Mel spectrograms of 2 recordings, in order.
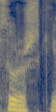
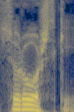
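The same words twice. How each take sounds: First: The stress falls on the first syllable. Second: The stress falls on a later syllable. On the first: The speaker calls it wrong. "по многолетней привычке я ударение ставлю в слове «Сорожский» на первый слог" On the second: The speaker calls it right. "хотя правильно ... говорит «Сорожский»"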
